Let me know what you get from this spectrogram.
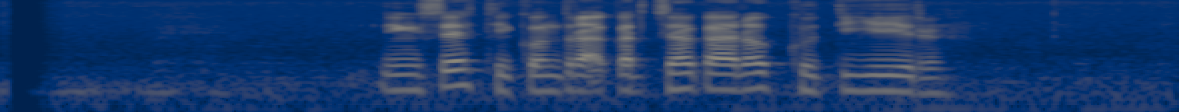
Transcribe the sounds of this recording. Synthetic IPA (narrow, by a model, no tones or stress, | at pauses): nɪŋsɪhd̪̥i̤kɔnt̪ɾa̰ʔkərd̥ʒ̥ä̤kaɾoɡ̥ṳt̪ijɪr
